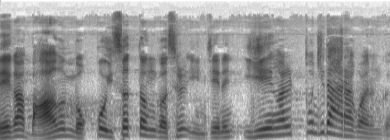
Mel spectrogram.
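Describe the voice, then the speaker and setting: Spoken in a Jeolla accent, this voice has an animated tone and very wide pitch swings. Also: man. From Korea, Jeolla (Gwangju). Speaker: pastor / seminar speaker. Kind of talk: sermon-style seminar talk. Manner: animated, engaging audience with questions.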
